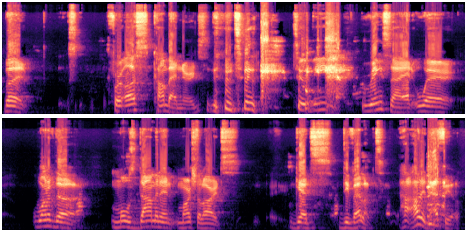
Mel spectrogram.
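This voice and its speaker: A man's voice: on the high side, takes it slowly, noisy background. A man hosting an interview, enthusiastic and laughing along with his guest. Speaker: podcast host, interviewer. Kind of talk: casual interview conversation.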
